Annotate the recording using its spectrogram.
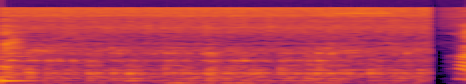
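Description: Faint, steady sound of a large aluminium pot heating on a gas stove burner.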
